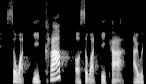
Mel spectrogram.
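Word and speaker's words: สวัสดีครับ: Sawadee krap.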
